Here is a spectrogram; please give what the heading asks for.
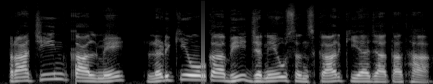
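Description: The whole speech clip has a swirly, hollow, smeared quality, with consonant attacks blurred and nothing above about 19.2 kHz. That's generation loss, likely from being run through AAC-LC about seven times, each pass adding fresh quantisation noise and spectral holes.

At 0.72 s, just before "में लड़कियों का भी", there's a tiny stutter: a repeated buffer, where a short chunk played twice more with hard joins. That fits a 20 ms buffer, with about 40 ms of real audio lost. The same happens at 2.02 s, between "में लड़कियों" and "का भी जनेऊ".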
